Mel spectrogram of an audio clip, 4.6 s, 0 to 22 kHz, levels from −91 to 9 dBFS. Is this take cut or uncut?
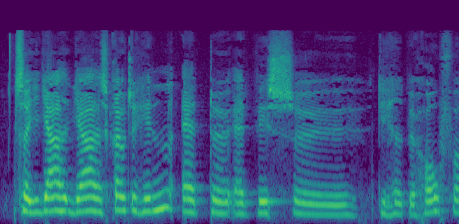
uncut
